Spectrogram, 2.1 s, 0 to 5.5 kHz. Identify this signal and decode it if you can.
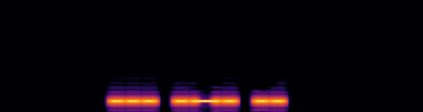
Morse code, heard as a keyed tone, about 30 wpm, 550 Hz. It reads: SRI
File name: Ultimate Word List / 30WPM Ultimate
